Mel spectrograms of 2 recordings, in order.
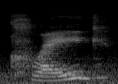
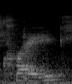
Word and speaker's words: Craig: is the name Craig, what we say as Craig, and Americans, I'm not sure if this is the same for Canadians as well, saying Craig, like C-R-E-G, Craig. But we, like Aussies, pronounce like every single letter in the word.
